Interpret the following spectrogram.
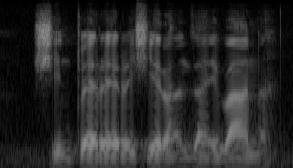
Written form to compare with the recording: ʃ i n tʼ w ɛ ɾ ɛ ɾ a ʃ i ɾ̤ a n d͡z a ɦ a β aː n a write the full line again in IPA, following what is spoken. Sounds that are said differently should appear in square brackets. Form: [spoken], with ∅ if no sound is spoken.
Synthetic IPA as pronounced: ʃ i n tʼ w ɛ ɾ ɛ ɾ [ɛ] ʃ i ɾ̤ a n d͡z a ɦ [i] β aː n a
